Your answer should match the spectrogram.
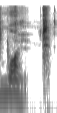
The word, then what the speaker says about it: want: this is an ant ant is pronounced differently from Ant with a W in front of it even though they look similar so this is ant but this is want want right you can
